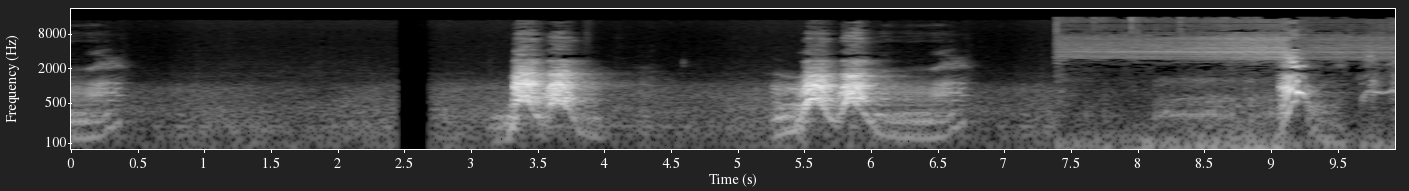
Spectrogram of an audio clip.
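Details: Miniature Schnauzer giving a faint yip, then two strong double barks a couple of seconds apart. A single bark follows over a steady high hiss and rumbling background noise.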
